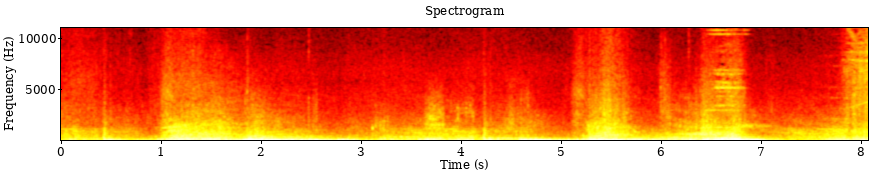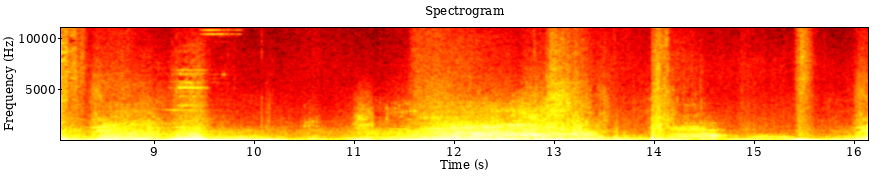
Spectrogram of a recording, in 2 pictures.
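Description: A dinosaur roars and growls.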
